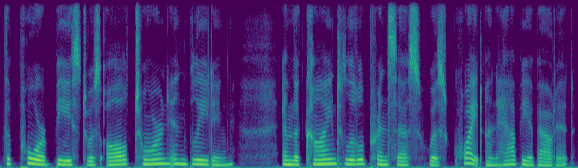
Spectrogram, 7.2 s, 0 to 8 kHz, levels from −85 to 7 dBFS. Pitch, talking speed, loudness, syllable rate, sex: 190 Hz, 150 wpm, -17 LUFS, 3.8 syllables/s, female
